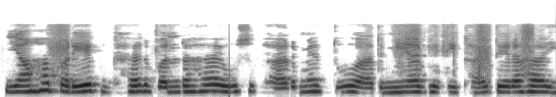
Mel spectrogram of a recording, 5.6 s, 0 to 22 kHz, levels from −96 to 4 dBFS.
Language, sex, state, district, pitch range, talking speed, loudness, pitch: Hindi, female, Bihar, Sitamarhi, 215-240 Hz, 185 wpm, -20 LUFS, 230 Hz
